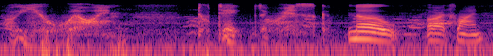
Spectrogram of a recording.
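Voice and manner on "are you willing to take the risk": whispered dare. Pretend. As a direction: hush it like a secret challenge. Dramatic dare, hushed.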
